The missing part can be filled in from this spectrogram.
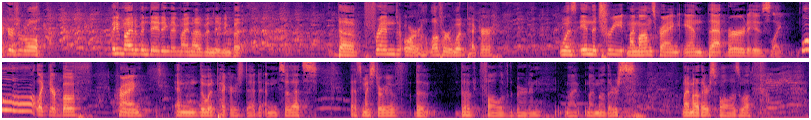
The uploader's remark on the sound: These stories were recorded at The Deer Pile on November 21st, 2013 by our good friends at The Denver Diatribe .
